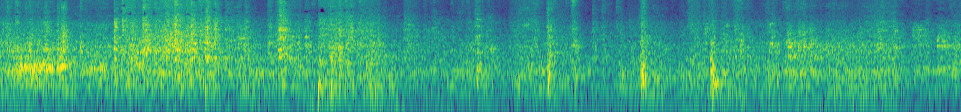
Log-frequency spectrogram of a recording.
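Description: Freight train of tank cars rolling past close by: steel wheels on the rails, with a steady rumbling hiss and scattered clicks and clanks.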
